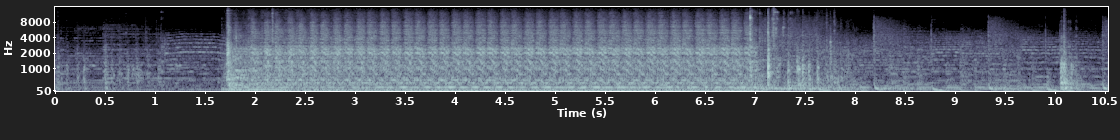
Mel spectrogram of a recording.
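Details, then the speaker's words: Mazda B2200 turbo build on a Megasquirt standalone ECU, first start attempt: ignition unplugged and injector fuse pulled, cranked to check crank and cam sensor signals. An even starter churn for about five seconds, no catch, as expected. "now I'm going to crank the engine a few time and we should be getting a reading across the board right here that tells us that the sensor is working"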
